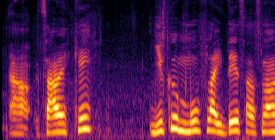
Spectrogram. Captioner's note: speaking Spanish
